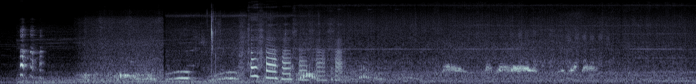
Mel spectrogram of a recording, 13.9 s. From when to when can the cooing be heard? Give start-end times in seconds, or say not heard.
1.5-11.9.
